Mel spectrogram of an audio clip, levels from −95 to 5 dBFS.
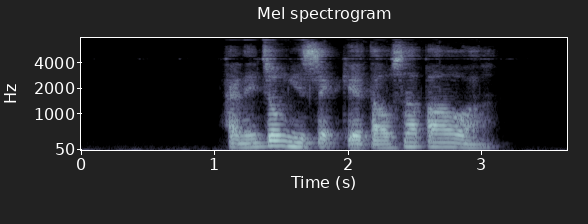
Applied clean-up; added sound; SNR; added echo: neural mask model DeepFilterNet 3.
